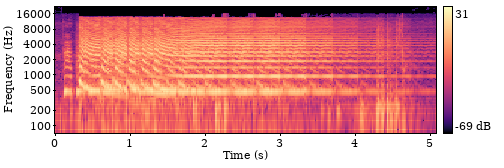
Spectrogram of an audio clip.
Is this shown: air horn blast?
yes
